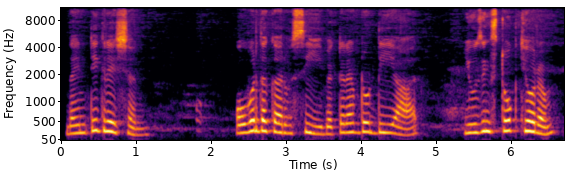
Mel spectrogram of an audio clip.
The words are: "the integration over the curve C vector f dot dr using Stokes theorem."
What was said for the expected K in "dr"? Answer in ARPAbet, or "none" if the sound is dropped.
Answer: none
